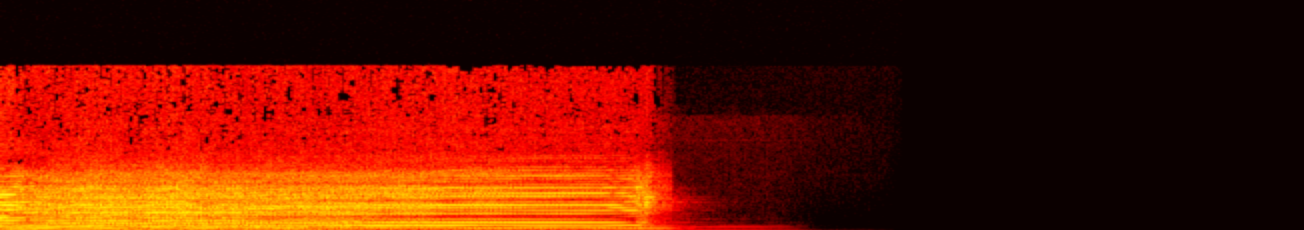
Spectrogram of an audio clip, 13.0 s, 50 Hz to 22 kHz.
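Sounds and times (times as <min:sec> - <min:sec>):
distorted electric guitar: 0:00.0 - 0:07.9.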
